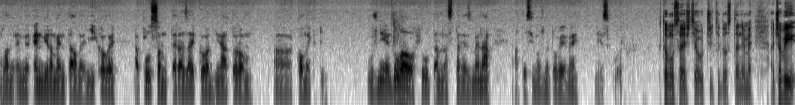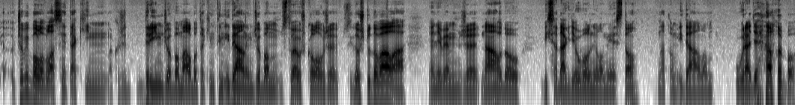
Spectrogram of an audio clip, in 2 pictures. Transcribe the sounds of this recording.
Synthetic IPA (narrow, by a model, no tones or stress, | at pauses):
ɦlaʋɲɛ̰ʔɛnʋiɾɔmɛnt̪aːlnɛjʋḭːxɔʋɛ | ʔa̰plusɔmt̪ɛɾazajkɔːɾd̪inaːt̪ɔɾɔm | kɔnɛkt̪u | uʒɲɪɛjɛd̪l̩ˠɦɔxiːlt̪amnast̪aɲɛzmɛna | at̪ɔsimɔʒnɔpɔʋɪɛmɛ | ɲɛ̰skʊɔ̰ɾ | kt̪ɔmusaɛʃcɛuɾt͡ʃicɛd̪ɔst̪aɲɛmɛat͡ʃɔbit͡ʃɔbibɔlɔʋlasɲɛt̪akʰiːmʔa̰kɔʒɛd̪ɾiːmd͡ʒɔbɔmalɛbɔt̪akiːmt̪iːmid̪ɛaːlnimd͡ʒɔbɔmst̪ʋɔjɔʊʃkɔlɔʊʒɛsid̪ɔʃt̪ud̪ɔʋala | jaɲɛʋɪɛmʒɛnaːɦɔd̪ɔʊ | bisad̪aɡɟɛuʋɔlɲilɔmɪɛst̪ɔ | nat̪ɔmʔḭd̪ɛaːlnɔm | uːɾaɟɛalɛbɔ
